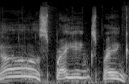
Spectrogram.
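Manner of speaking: put-on high excited child voice; imitating kids. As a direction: chirp it like an eager kid. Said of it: "they're there going".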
